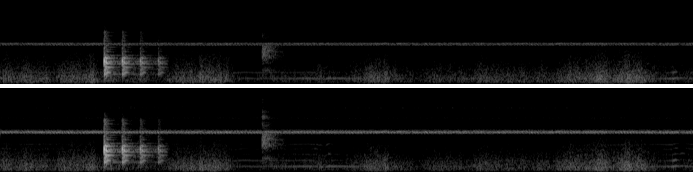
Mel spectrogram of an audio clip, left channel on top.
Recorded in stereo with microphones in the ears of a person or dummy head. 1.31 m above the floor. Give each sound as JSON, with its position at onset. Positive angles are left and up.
{"t": 0.0, "sound": "an insect", "side_deg": -50}
{"t": 1.0, "sound": "tapping", "side_deg": -20}
{"t": 2.6, "sound": "a clap", "side_deg": -90}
